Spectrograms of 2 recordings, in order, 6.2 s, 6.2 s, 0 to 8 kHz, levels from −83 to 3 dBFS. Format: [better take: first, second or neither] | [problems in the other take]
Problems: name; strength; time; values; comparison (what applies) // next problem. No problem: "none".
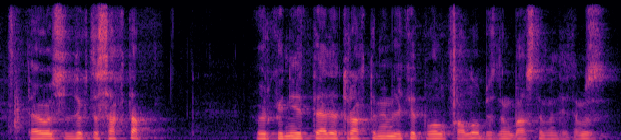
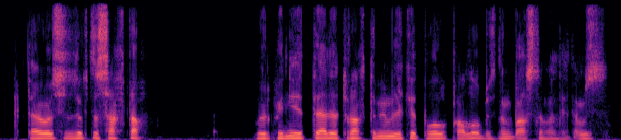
first | noise reduction (neural diffusion model UNIVERSE++)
